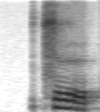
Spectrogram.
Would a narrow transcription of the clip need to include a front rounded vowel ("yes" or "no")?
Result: yes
